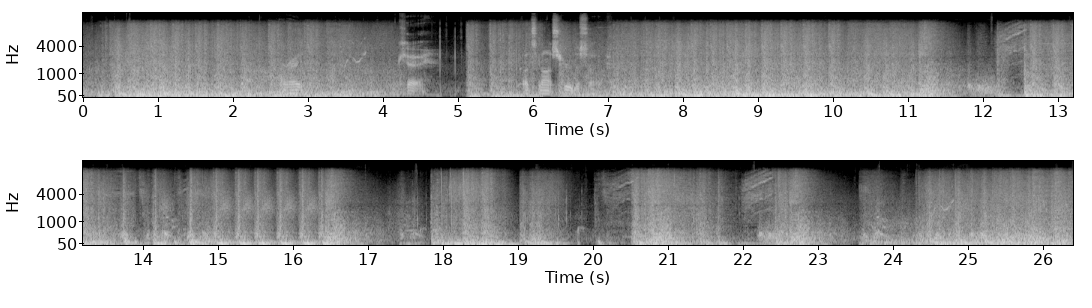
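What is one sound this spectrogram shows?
Explosions boom and blasts crackle in a game battle.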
